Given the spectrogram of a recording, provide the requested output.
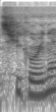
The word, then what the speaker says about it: Chicorina: Chicorina, how do you say it? Chicorina? You got it, yeah.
